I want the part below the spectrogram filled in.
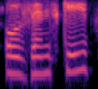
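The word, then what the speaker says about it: Odzinski: Yes, my name is Judith Ozinski. It's spelled O, D as in dog, Z as in zebra, I-N-S-K-I.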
